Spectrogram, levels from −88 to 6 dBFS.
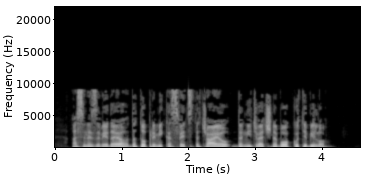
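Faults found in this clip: AAC compression, whole speech clip. Dull, smeared top end; fizzy, warbling sibilants. Nothing above 9 kHz. Likely an AAC-LC encoder short of bits, consistent with about 32 kbps, coarsely quantising and dropping high bands. Spectrogram: flat ceiling at 9 kHz, patchy holes and noise-filled blocks in the upper bands, smeared around consonants.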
